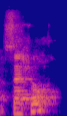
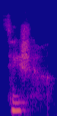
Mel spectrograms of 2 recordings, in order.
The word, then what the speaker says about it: Seychelles: One of the best I ever did was that's the one in, I don't know how to pronounce this wrong, Sechel? Sunshine Coast, that's It's Seychelles.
